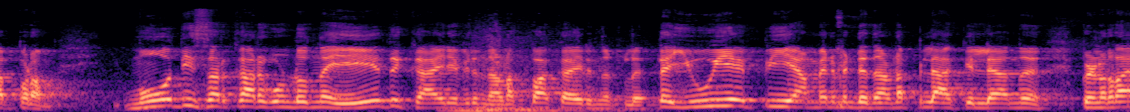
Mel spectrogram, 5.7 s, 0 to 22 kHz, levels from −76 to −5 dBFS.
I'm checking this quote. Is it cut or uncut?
cut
